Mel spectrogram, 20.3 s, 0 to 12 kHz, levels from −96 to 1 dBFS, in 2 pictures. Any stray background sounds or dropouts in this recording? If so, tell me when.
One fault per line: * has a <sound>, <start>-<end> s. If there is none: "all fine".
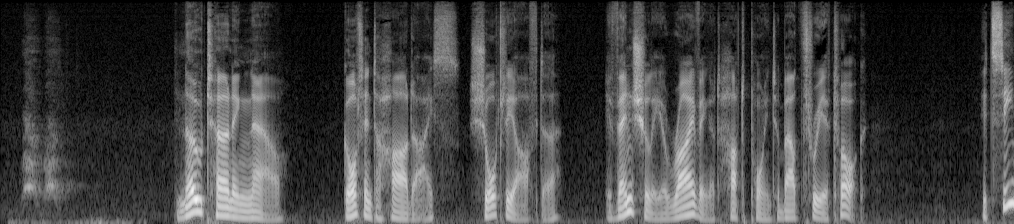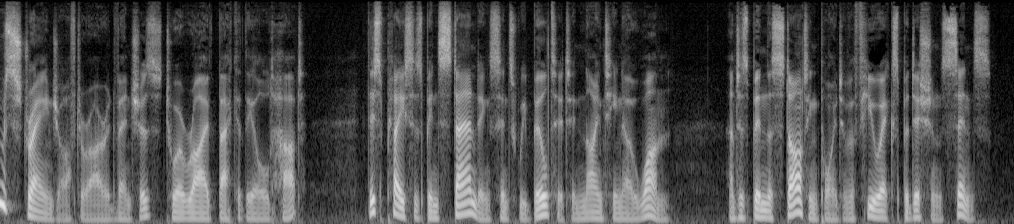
* has a bark, 0.1-1.5 s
